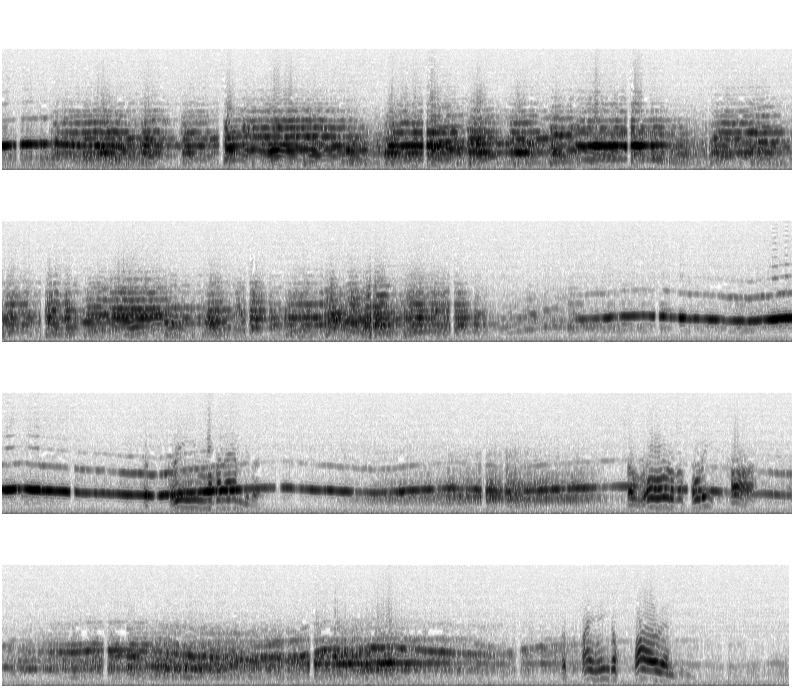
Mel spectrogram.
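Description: A police siren wailing up and down about every two seconds under orchestral theme music with brass. The music drops away about halfway through, leaving the siren alone for several seconds, then comes back, and the siren winds down in a falling glide at the very end.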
